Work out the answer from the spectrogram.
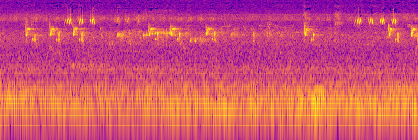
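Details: Breeding adult drongo calling: scattered whistled and chattered notes, some bending downward, with brief runs of high sharp repeated chips near the start and again toward the end, over a constant low hum.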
